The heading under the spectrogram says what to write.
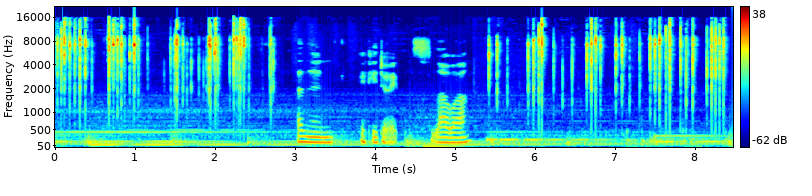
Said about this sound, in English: it's makes a sort of clicking noise. If you do it really gently, it sounds sort of... reminds me of a zip. If you were to pull up a zip, that kind of sound. I'm going to do it nearer to the phone so that hopefully you'll be able to hear it properly.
